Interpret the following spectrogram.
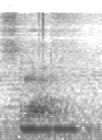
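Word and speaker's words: slough: Apabila warnanya kuning namanya SLAF. Tulisannya slow. SLAF ya bacanya.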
